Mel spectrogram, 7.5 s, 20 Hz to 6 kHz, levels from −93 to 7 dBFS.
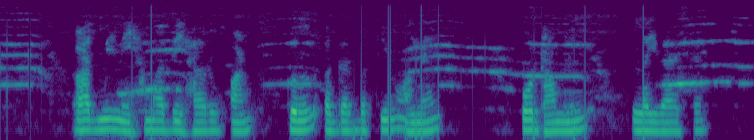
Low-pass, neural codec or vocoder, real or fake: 5.4 kHz; none; real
